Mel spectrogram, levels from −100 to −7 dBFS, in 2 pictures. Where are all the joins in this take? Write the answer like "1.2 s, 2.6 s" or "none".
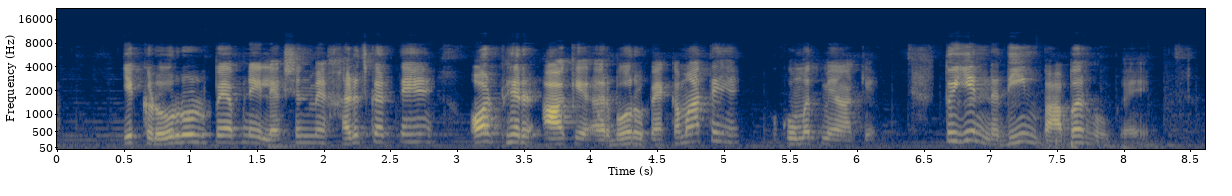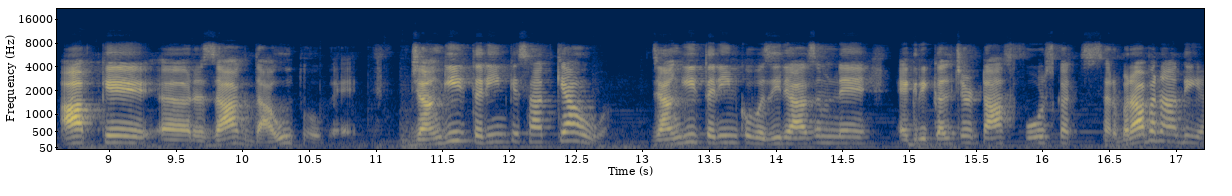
none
